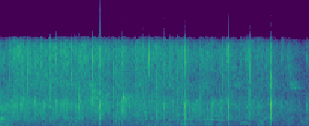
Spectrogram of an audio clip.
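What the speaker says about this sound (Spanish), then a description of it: "Un fuerte aplauso para la señora." An audience claps at a primary school graduation ceremony, welcoming the municipal secretary. The applause is a steady, dense patter with sharper individual claps standing out, and a voice speaks over it.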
